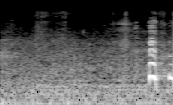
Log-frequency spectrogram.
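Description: Steady low background noise (room tone), with no distinct sound event.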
